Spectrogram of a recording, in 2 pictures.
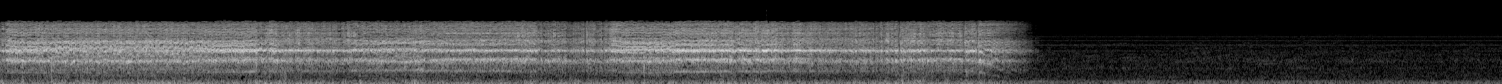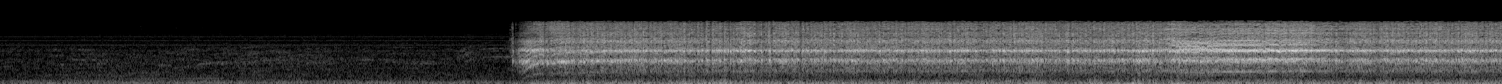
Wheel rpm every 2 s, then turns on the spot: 160, 160, 160, 160, 150, 10, 0, 0, 0, 0, 120, 160, 160, 160, 160.
none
